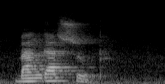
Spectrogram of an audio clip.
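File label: "banga soup", Nigerian Pidgin, male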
